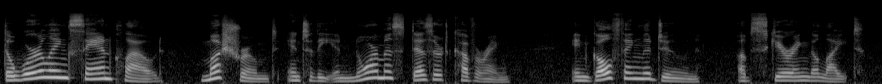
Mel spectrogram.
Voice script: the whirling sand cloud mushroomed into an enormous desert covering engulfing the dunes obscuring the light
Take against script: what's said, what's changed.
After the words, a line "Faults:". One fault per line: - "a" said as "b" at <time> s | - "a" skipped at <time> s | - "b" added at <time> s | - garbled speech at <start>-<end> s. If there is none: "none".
the whirling sand cloud mushroomed into the enormous desert covering engulfing the dune obscuring the light
Faults:
- "an" said as "the" at 3.1 s
- "dunes" said as "dune" at 6.5 s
